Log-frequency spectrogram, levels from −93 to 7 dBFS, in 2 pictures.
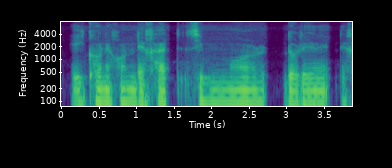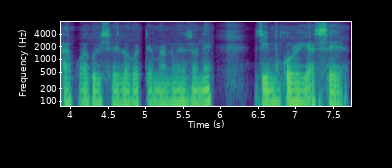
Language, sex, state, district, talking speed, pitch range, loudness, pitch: Assamese, male, Assam, Kamrup Metropolitan, 125 wpm, 90-95 Hz, -22 LUFS, 90 Hz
